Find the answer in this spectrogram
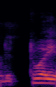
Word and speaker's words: du Toit: But on October 2013, the South African court convicted a former academic, Professor Mike du Toit, or du Toit as we pronounce it here, for treason.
